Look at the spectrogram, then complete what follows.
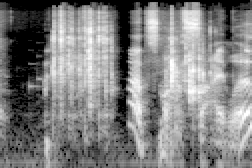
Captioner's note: dice clacking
